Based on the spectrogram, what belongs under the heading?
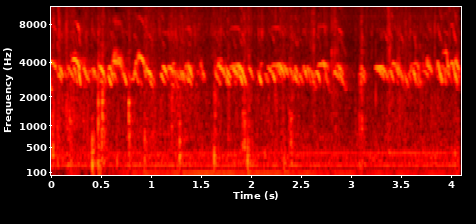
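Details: Chicks giving insistent high peeps in quick runs, each note a sharp falling cheep, with a brief lull near the end and a low hum underneath.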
